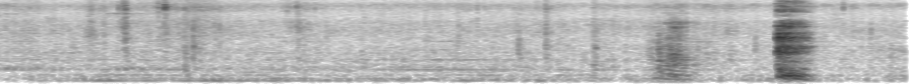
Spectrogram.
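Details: Repeated coughing from a goat with a cold and a runny nose during the seasonal weather change, recorded while the cough was being treated.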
